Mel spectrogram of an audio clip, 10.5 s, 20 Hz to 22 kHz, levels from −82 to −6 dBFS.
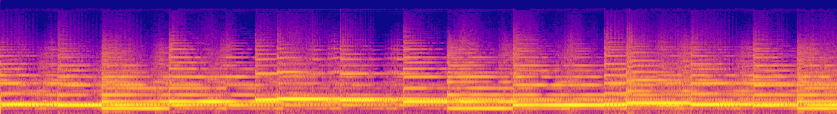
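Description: Hard clipping runs through the whole recording of everyday sounds: the signal was driven about 6 dB past what one stage could pass, so around a tenth of samples were cut flat. The waveform shows flattened tops, and spectrograms show added harmonics reaching high up, heard as crackle on loud moments.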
